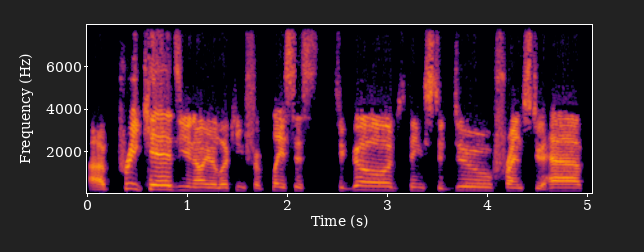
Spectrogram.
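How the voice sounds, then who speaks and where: A middle-aged Frenchman with a French accent chats casually as a podcast guest, using many fillers and laughing easily. His voice is a little high and unhurried, on a dry but rough recording with no echo.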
